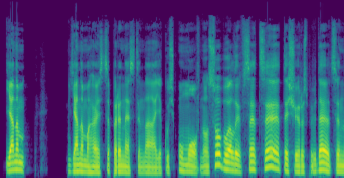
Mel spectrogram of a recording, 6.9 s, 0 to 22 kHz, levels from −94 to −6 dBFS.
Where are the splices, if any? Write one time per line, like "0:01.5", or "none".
none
